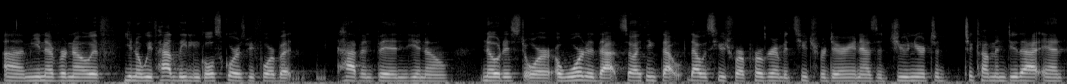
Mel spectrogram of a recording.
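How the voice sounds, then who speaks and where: A woman's voice: fairly low pitch, flat delivery, fairly quick, darkish tone. A woman soccer coach giving casual answers in an interview.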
